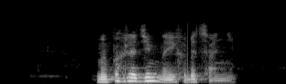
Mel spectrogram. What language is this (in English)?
Belarusian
